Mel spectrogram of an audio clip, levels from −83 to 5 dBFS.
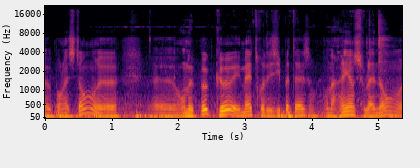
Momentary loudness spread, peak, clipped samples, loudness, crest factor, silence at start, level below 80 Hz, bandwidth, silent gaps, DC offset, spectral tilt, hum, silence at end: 9 LU; -2 dBFS; under 0.1%; -20 LUFS; 16 dB; 0 s; -30 dBFS; 19 kHz; none; under 0.1%; -7 dB/octave; none; 0 s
